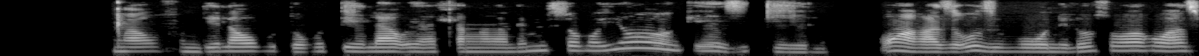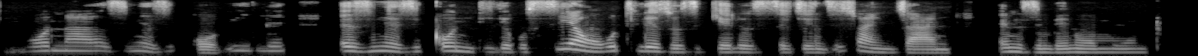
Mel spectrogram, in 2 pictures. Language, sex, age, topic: North Ndebele, female, 36-49, health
